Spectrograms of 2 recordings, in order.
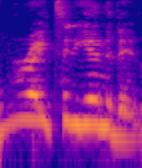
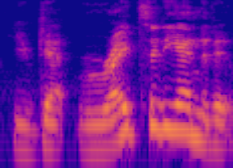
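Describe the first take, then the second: First: "right" pitched way up, then falling; emphatic RIGHT. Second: Said in the usual way. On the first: Real, not acted. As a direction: repeat it quicker, punching "right" high. Repeats it to drive point home.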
